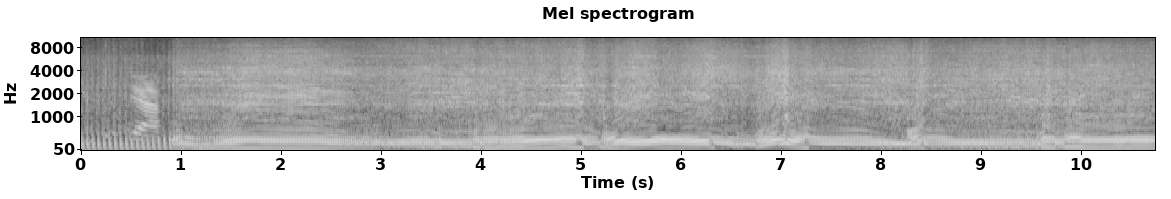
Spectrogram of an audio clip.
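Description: Honda motocross bike's engine ticking over low, then pulling away about a second in. It revs up and down repeatedly as the throttle is opened and closed along the dirt track.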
